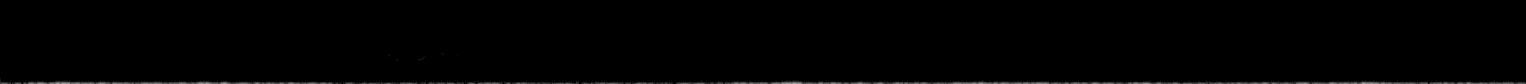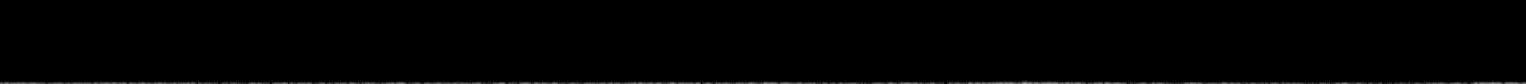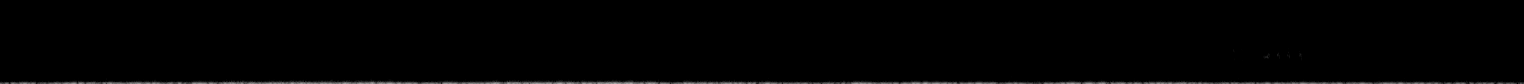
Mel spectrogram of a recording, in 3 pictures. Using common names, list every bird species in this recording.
Band-rumped Storm-Petrel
